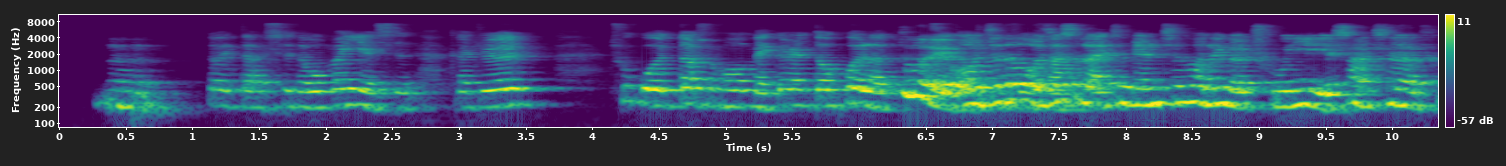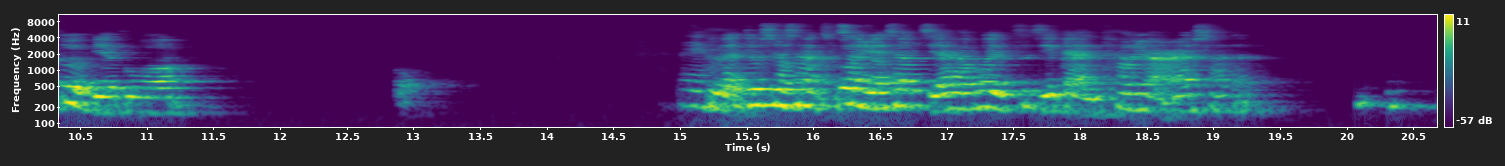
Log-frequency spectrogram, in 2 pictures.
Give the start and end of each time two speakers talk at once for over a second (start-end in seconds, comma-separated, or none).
6.5-7.8, 15.2-16.6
